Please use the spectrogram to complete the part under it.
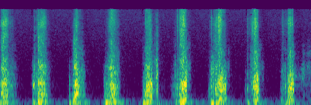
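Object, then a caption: Foam microphone windscreen. A hand grips the top of a black foam microphone windscreen while long fingernails scratch it intensely. Nine rough, crunchy scraping bursts repeat at a steady rhythm, each with a deep, muffled rumble and a bright rasp, separated by brief quiet gaps.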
